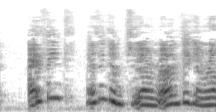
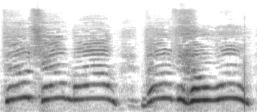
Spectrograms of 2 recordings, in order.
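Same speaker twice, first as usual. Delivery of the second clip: put-on high, slow begging kid voice, drawn out; pleading little brother; 14 semitones higher, much slower than usual. Bleeding brother begging his sister not to tell, high and slow.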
